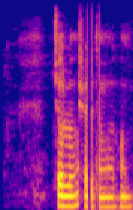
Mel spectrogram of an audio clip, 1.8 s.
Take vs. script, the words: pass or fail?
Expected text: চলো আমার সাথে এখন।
fail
